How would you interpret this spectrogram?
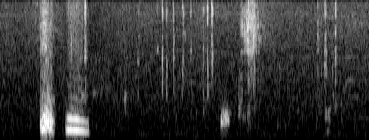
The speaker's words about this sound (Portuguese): Vou digitar aqui no sistema, um momentinho, tá bom?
